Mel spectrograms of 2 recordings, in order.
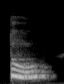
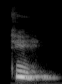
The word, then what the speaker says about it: tu: del español sino es tu para pronunciar esta u en francés la u solita haces los labios como si fueras a pronunciar una u pero el sonido que sale es el de una I I I I ti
